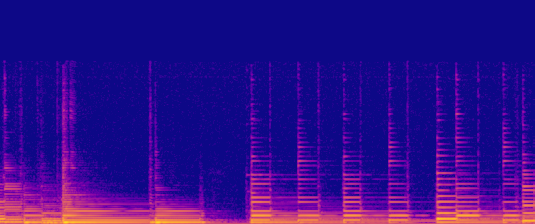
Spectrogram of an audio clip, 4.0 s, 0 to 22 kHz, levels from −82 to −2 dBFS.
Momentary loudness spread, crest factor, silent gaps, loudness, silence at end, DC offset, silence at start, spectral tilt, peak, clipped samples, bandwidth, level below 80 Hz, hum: 9 LU; 14 dB; none; -21 LUFS; 0 s; 1%; 0 s; -7 dB/octave; -6 dBFS; under 0.1%; 12 kHz; -64 dBFS; none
